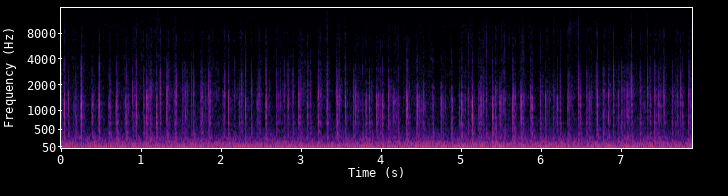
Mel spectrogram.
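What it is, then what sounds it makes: Plastic spray bottle. Fingertips and short nails tap fast on a hollow plastic OxiClean spray bottle with a white trigger top, held in both hands. Quick, dry, clicky taps run together in a steady stream at a constant level, with a low rumble underneath throughout.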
